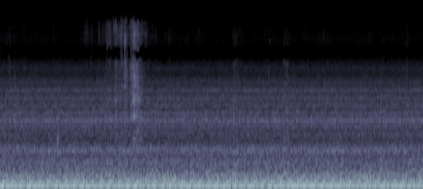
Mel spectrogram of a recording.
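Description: Car engine idling, a steady low rumble heard from inside the cabin, with a short crackle about two seconds in.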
